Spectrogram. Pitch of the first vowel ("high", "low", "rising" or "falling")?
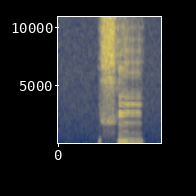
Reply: falling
